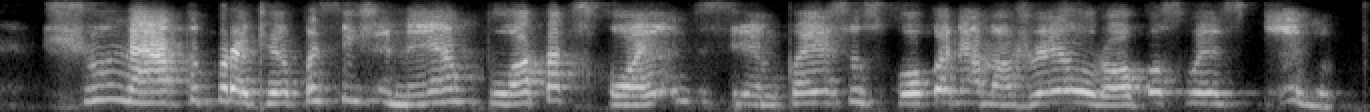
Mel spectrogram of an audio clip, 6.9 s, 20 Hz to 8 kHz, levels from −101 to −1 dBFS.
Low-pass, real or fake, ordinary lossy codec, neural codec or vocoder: 7.2 kHz; fake; Opus, 32 kbps; codec, 16 kHz, 1.1 kbps, Voila-Tokenizer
